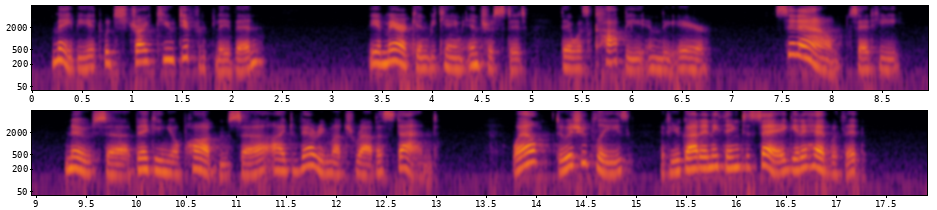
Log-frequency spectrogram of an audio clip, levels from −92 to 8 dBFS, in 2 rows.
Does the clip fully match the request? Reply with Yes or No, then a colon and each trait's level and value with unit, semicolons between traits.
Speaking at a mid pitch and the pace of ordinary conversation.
Yes: medium, 180 Hz; average, 155 wpm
